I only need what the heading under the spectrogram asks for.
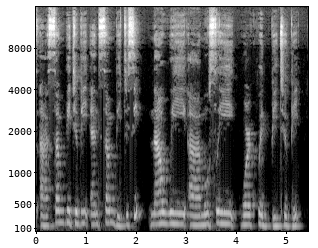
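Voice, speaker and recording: A woman's fairly low, somewhat breathy voice in a French accent, at a moderate pace with ordinary pitch variation and hardly any pauses. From Quebec, Canada. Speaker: 3D visualization specialist. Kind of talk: webinar presentation. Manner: hesitant, frequent fillers.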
